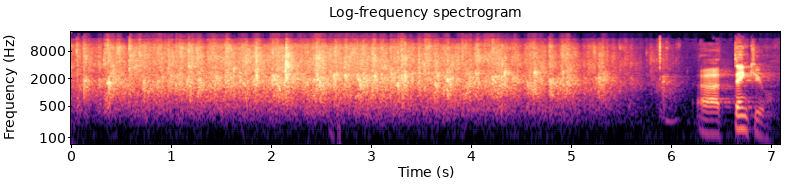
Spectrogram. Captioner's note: applause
